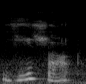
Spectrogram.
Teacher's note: наголошений другий склад перший ненаголошений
